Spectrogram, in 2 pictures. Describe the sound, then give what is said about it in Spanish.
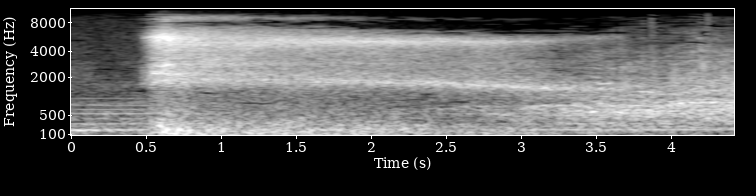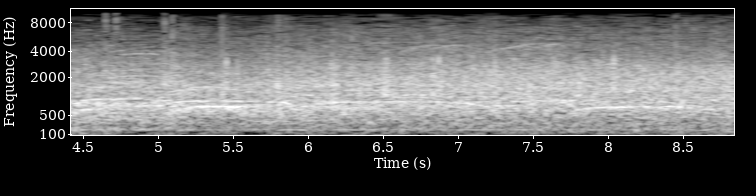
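An audience bursts into applause, a dense, steady wash of many hands clapping that starts suddenly and carries on strongly for several seconds, loud. “Ahora, ya va a aplaudir, escuche bien.”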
